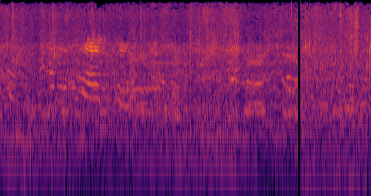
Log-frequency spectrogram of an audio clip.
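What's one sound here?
A large outdoor crowd murmurs and chatters.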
